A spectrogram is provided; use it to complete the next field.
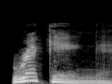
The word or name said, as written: wrecking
